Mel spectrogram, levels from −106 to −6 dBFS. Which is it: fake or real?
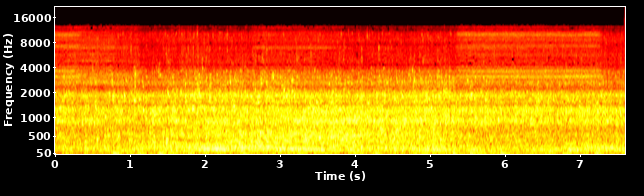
real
